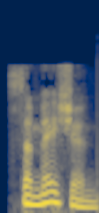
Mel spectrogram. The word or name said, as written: summation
